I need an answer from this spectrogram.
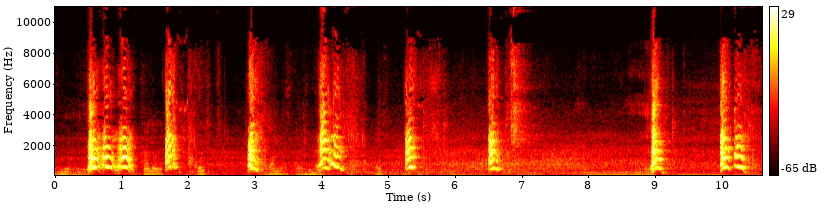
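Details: Aggressive abandoned Jindo that bit the shelter director who fed it for three years, recorded during a rescue-transport volunteer visit at Narae-ul center in Ulsan, South Korea. It gives sharp, loud barks, some doubled, in about eight irregular bursts, with faint voices between.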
